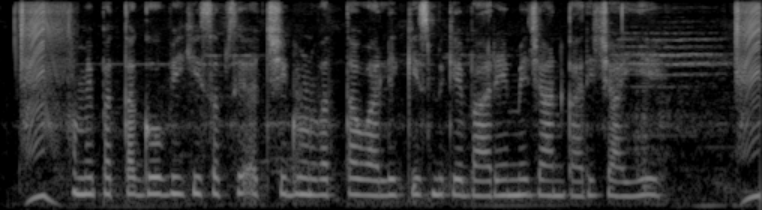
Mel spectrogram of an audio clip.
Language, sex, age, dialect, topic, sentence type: Hindi, female, 25-30, Garhwali, agriculture, question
